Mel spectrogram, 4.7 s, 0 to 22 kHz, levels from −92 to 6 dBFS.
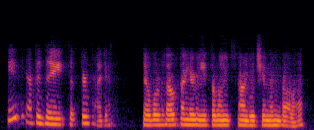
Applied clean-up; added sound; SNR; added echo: neural mask model DeepFilterNet 3.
